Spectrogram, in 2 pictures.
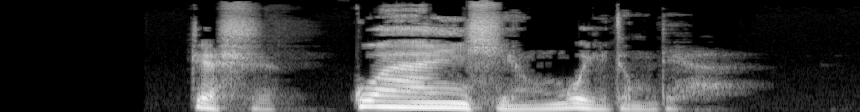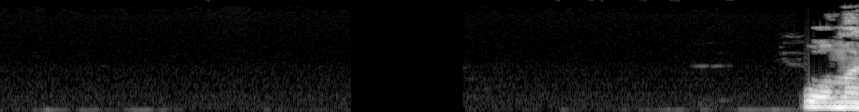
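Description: An elderly man speaks calmly and close into a microphone.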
